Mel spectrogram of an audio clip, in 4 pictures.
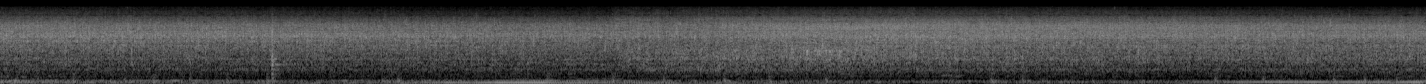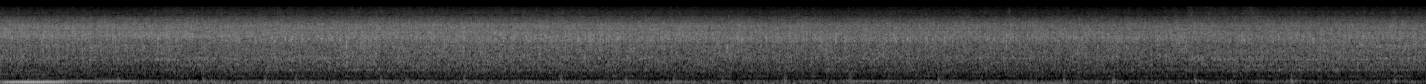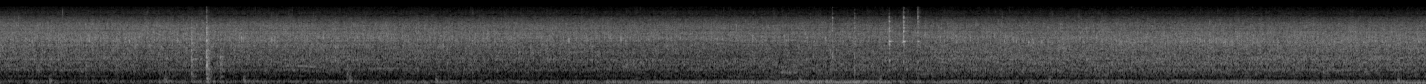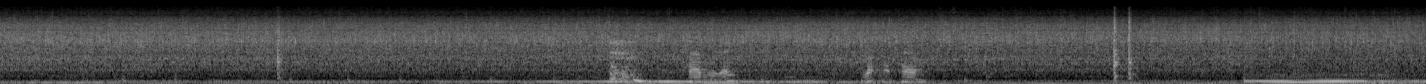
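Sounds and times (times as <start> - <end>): fish frying in hot oil: 0.0 - 57.0.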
